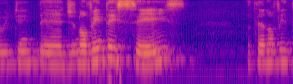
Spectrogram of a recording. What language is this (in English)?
Portuguese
